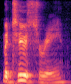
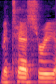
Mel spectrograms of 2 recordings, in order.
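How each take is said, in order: First: "Matusri" with an "oo" middle, ma-TOO-sree; tentative pronunciation. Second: "Matusri" with an "eh" middle, ma-TESS-ery; alternative pronunciation. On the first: Reader guessing at a character's name, ma-TOO-sree for "Matusri". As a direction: try "Matusri" as ma-TOO-sree, rising at the end. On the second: Reader unsure of a character's name, ma-TESS-ery for "Matusri". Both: Shown as a demonstration. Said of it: "I don't know how you pronounce it".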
